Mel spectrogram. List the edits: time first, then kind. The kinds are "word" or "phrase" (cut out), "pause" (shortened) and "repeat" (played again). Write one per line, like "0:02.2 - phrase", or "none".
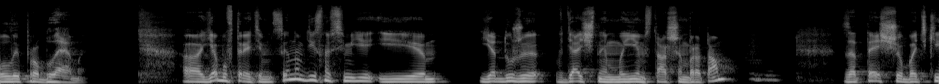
0:04.7 - pause
0:07.4 - pause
